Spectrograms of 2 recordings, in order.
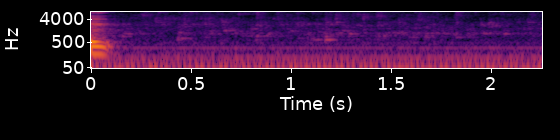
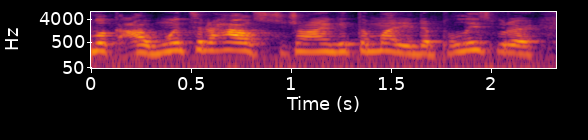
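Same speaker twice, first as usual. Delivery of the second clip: ordinary talk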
